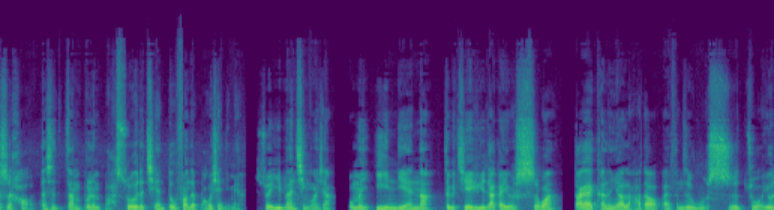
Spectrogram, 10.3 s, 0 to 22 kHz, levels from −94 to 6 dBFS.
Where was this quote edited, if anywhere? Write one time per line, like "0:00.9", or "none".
none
